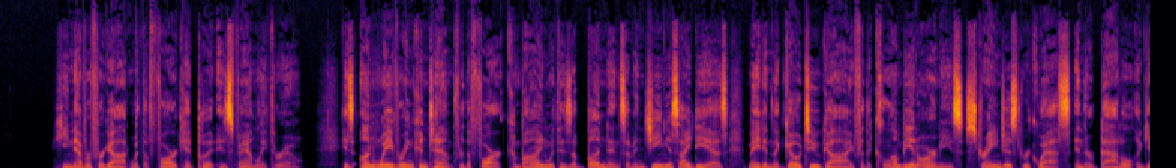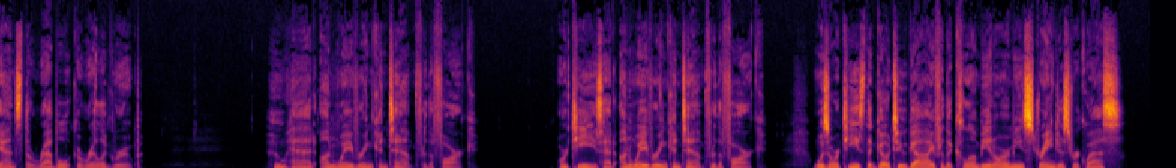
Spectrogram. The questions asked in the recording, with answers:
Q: Was Ortiz the go-to guy for the Colombian Army's strangest requests?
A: Yes, Ortiz was the go-to guy for the Colombian Army's strangest requests.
